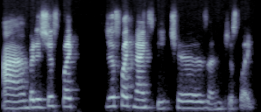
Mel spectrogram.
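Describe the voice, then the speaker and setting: A woman's voice: mid-range voice, unhurried, fairly bright tone. A woman from Puerto Rico hosting a book podcast, chatting casually with many "like" fillers. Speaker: podcast host. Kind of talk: casual interview chat.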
